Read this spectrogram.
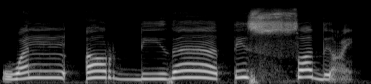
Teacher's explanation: Kemudian terdapat huruf dal. Huruf dal adalah salah satu huruf qalqalah, maka kita membacanya dengan dipantulkan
